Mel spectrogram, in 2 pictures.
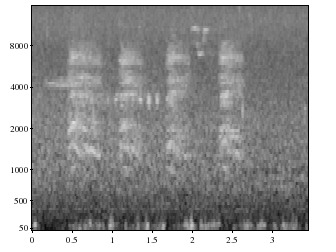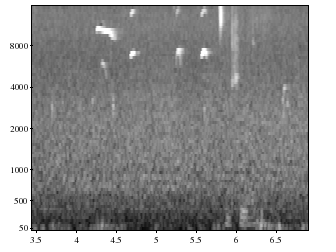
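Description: Four harsh, hoarse bird calls about half a second apart, then a few faint, high, short chips, over a low rumble.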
